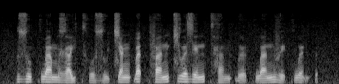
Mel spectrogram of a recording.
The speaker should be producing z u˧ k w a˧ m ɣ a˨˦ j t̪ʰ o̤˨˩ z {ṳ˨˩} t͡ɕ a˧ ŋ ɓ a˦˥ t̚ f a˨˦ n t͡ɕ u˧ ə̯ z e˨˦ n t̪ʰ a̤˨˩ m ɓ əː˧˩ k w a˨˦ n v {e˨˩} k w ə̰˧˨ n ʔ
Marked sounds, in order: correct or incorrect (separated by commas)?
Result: correct, incorrect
